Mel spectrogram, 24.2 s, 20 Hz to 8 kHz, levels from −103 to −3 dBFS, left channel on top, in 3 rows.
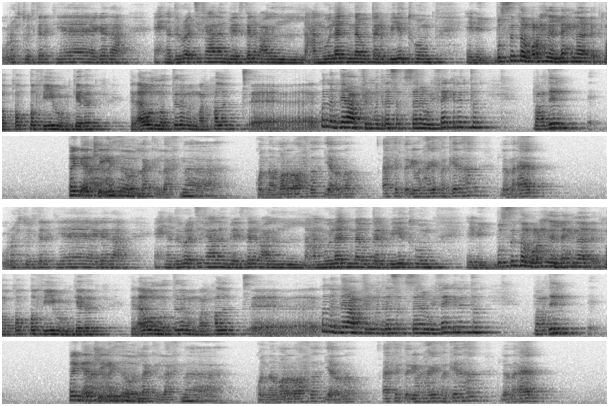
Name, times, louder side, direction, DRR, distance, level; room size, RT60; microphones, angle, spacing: voice 1, 0.0-1.6 2.0-9.3 9.8-14.5 15.2-15.6 17.0-17.9 18.5-18.7, left 2 dB, 85° left, 0 dB, 0.5 m, -20 dB
voice 2, 17.2-19.1 19.5-20.8 21.2-22.5 22.8-23.2, left 1 dB, 25° left, -2 dB, 0.4 m, -29 dB
3.5 x 3.5 x 2.2 m, 0.67 s
head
